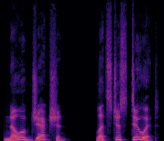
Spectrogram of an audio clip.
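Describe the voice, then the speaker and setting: A man's voice: high voice, very animated, moderate pace, a bit bright, breathy edge, dry recording, studio quality, full character voice. A man voicing a bitter, defiant younger man in an audiobook drama, confrontational and intense with his villainous father. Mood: bitter, determined.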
